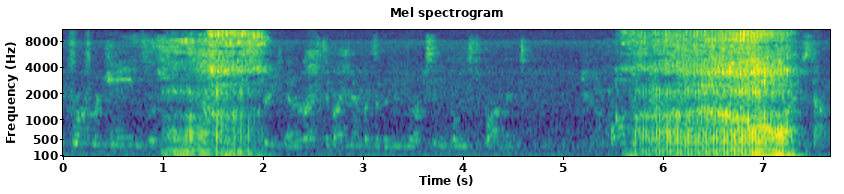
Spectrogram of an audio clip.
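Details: Adult husband sleeping and snoring: two loud, rough, rattling snores separated by quieter breathing, with faint room sounds between.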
